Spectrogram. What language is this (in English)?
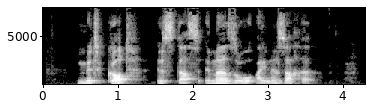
German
